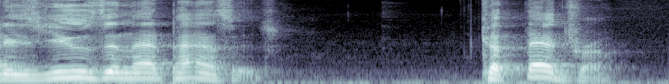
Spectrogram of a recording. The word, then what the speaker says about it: cathedra: Cathedra. The English word, pronounced the same way, spelled with the C, is a bishop's official throne.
